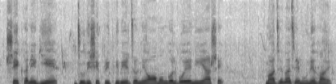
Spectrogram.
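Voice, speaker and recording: A woman's voice: medium pitch, a little mellow, slight background noise, lightly acted. Woman playing a solemn, troubled fairy queen. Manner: solemn, reflective. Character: grave, troubled fairy queen burdened by guilt. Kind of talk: Bengali fairy-tale cartoon acting.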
